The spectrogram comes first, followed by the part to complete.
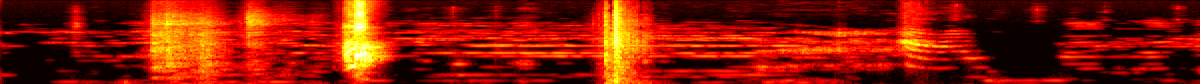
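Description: A short loud sound a little under two seconds in, then a heavy thunk about a second later, with a television show playing faintly in the background.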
